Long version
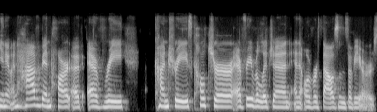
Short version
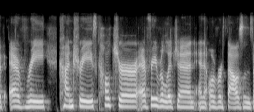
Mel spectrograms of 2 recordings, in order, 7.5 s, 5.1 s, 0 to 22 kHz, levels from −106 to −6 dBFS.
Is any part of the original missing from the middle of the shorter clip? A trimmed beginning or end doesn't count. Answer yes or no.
yes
